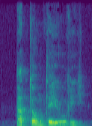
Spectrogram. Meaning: atomic theory
- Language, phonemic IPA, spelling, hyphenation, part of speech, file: Dutch, /aːˈtoːm.teː.oːˌri/, atoomtheorie, atoom‧the‧o‧rie, noun, Nl-atoomtheorie.ogg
